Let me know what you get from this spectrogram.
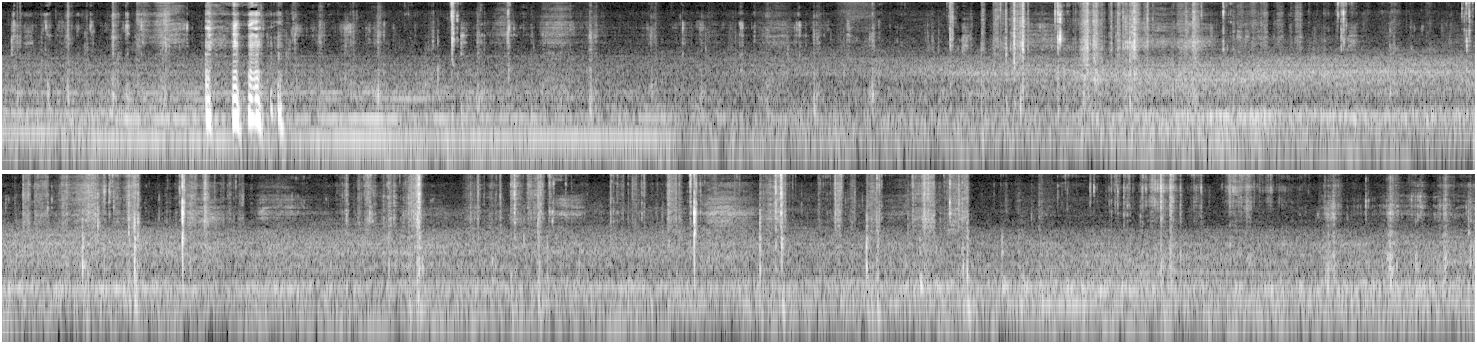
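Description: A person chewing and biting breaded fried shrimp, with wet mouth clicks and smacks scattered throughout. There are a few sharper, louder strokes about two seconds in.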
